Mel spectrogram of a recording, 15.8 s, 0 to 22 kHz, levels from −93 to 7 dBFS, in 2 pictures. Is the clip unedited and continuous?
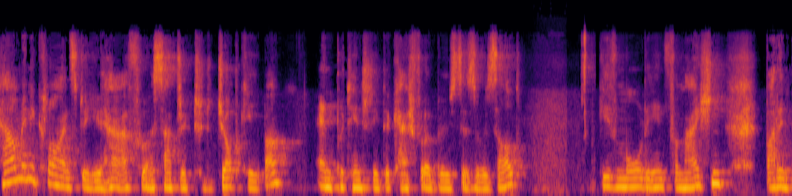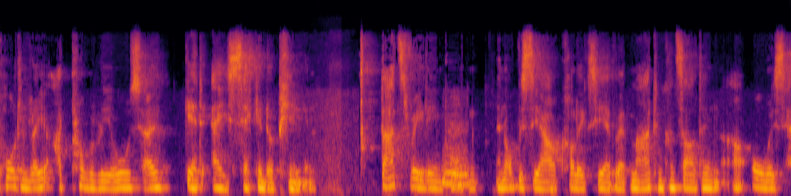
no; 2 cuts; at 5.9 s, 12.8 s

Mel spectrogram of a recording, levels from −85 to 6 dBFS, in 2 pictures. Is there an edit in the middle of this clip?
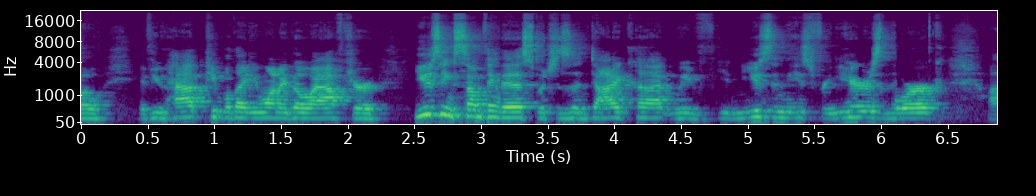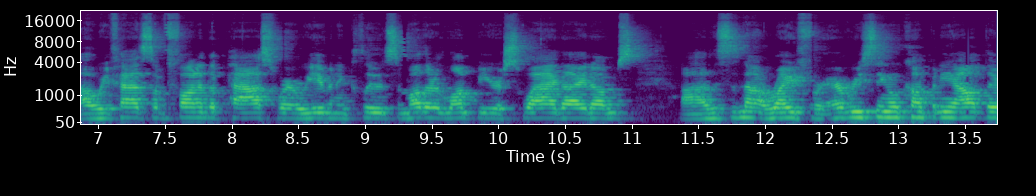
yes; 2 cuts; at 3.1 s, 6.1 s

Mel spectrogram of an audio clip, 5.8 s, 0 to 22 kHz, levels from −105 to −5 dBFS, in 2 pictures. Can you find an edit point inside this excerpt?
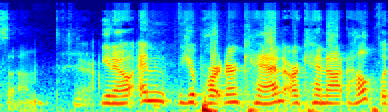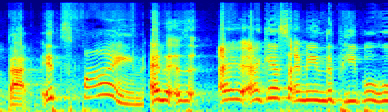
yes; 1 cut; at 4.0 s

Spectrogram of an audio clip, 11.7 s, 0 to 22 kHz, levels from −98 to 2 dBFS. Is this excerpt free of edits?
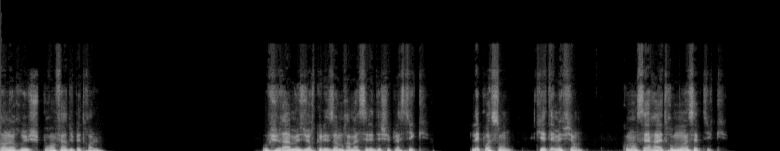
yes; 0 cuts

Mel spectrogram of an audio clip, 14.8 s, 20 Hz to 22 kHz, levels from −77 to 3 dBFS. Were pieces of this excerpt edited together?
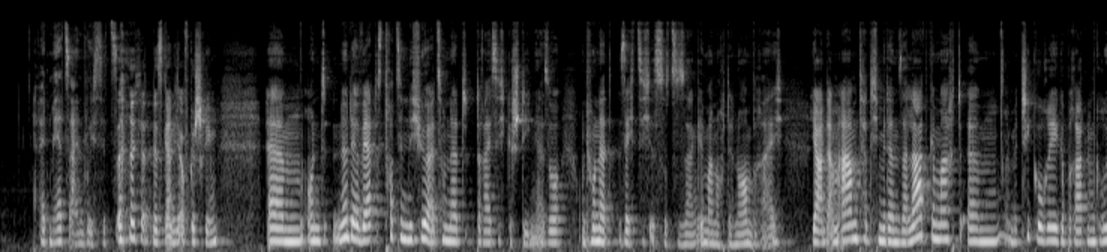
yes; 1 cut; at 10.8 s

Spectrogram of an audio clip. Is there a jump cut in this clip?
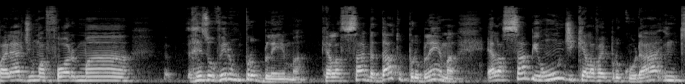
yes; 1 cut; at 1.8 s

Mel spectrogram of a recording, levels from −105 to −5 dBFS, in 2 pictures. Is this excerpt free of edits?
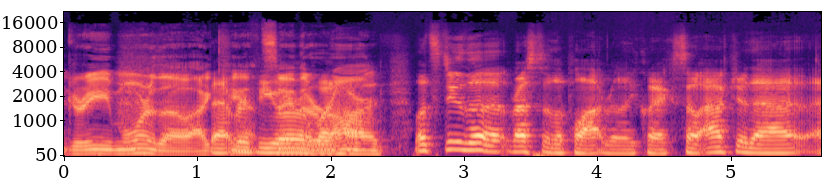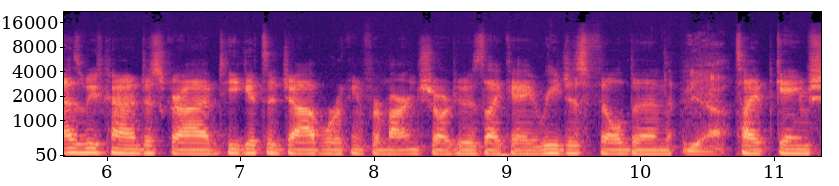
yes; 0 cuts

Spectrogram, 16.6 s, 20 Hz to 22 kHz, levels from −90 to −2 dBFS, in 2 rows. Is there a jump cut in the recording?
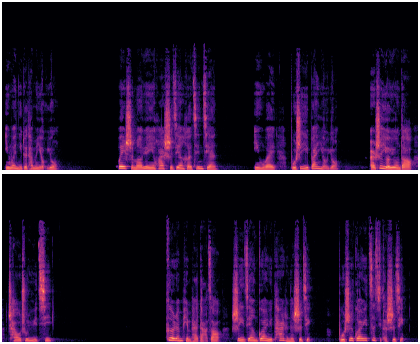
no; 0 cuts

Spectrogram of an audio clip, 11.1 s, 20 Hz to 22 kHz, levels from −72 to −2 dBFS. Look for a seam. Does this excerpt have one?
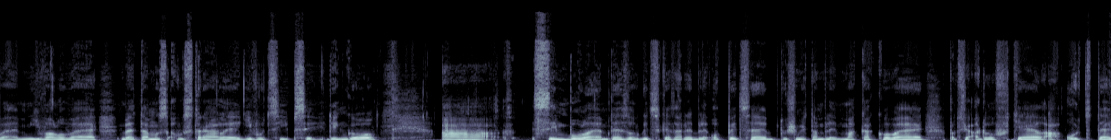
no; 0 cuts

